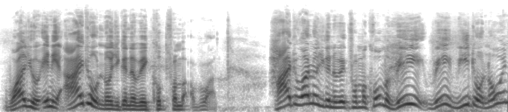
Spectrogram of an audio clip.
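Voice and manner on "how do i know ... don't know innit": much higher, fast and pleading; high insistent protest. Real, not acted. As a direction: push it up high, can't believe it. Arguing the coma could last.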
